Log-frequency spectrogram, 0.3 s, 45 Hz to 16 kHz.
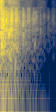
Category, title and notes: Sound effects > Electronic / Design
Matchstrike Fail-02
Matchstick being struck against a matchbox or rough surface unsuccessfully. Variation 2 of 4.
scratch, attempt, light, strike, matchstick, scrape, fire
